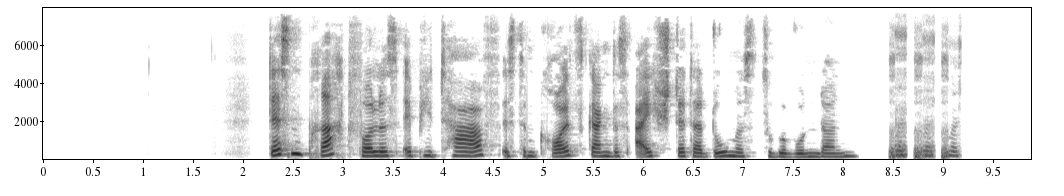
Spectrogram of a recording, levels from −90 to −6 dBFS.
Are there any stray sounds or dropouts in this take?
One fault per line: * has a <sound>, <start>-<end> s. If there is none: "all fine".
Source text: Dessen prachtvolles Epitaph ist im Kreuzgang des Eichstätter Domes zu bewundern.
* has a laugh, 8.5-9.2 s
